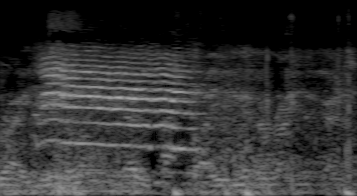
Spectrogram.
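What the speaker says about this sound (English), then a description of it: "This is our cat." A pet cat meows in a high, drawn-out harmonic cry early on, with children's voices talking over and after it in a home setting.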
